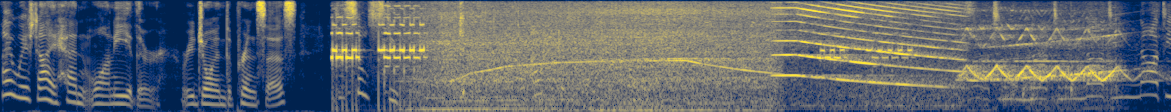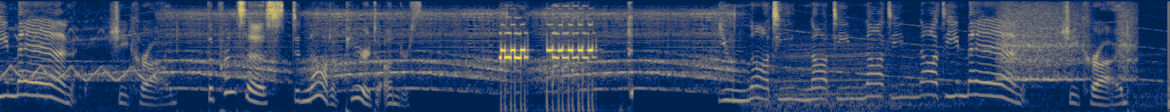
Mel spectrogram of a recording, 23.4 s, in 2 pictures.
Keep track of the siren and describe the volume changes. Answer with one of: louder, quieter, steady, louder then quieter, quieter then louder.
quieter.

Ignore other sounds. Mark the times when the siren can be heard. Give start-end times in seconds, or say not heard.
3.9-23.3.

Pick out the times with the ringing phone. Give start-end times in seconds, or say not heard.
3.3-4.7, 8.2-8.9, 16.7-18.1.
